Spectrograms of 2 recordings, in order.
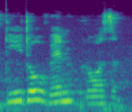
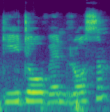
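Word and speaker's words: Guido van Rossum: was created by a Italian programmer that is GTO ven rosum all right that's how we pronounce his name GTO V rosum and it was officially released in the year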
